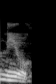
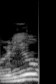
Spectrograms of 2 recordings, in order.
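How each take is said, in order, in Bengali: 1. দ্বিতীয় অক্ষরটি n ধ্বনি দিয়ে শুরু হয়। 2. দ্বিতীয় অক্ষরটি r ধ্বনি দিয়ে শুরু হয়। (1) "কারণ ইয়ং বাচ্চিমের পরে রিউল আসলে রিউলটাকে নিয়ম করতে হয়" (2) "বলবেন না"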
